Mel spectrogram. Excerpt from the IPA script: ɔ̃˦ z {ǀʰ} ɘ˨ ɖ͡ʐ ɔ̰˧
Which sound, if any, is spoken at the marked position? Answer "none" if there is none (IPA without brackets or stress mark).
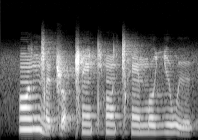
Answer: ŋ͡ǀ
